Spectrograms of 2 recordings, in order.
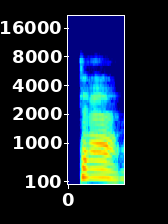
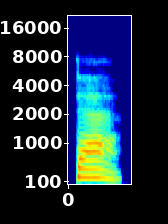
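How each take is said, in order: The two takes are said the same way.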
